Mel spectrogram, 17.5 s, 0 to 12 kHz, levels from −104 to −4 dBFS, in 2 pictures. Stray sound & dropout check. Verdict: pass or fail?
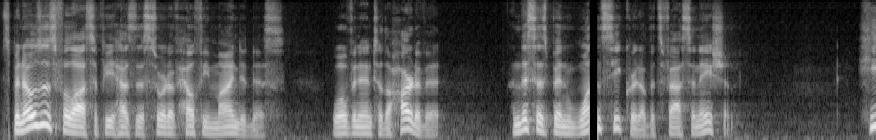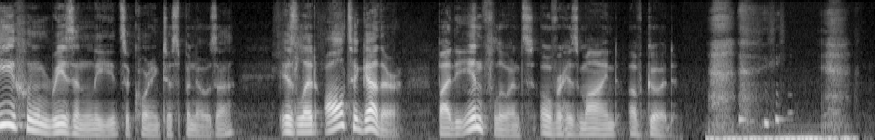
fail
